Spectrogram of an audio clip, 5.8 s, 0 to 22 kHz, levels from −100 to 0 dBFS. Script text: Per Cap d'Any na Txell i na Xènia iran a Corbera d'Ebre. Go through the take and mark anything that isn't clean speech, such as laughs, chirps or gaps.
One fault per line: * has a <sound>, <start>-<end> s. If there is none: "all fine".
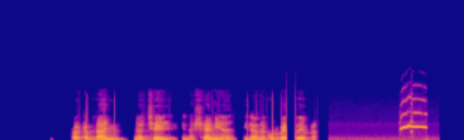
* has a dropout, 3.6-3.7 s
* has a squeak, 5.0-5.4 s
